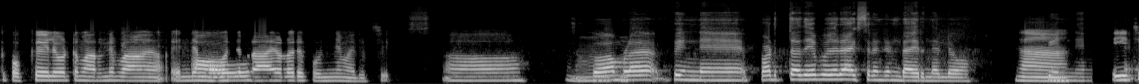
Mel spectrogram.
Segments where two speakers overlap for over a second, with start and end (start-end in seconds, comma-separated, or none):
none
